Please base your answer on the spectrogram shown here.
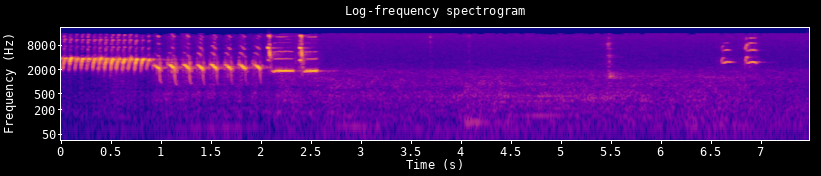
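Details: Domestic canary, crystal-voice song for tutoring competition birds: a dense high trill followed by slower downward notes and a short whistle, then mostly quiet background with two faint chirps.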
